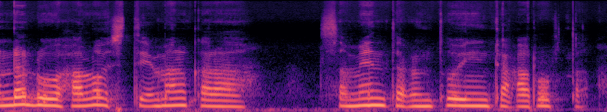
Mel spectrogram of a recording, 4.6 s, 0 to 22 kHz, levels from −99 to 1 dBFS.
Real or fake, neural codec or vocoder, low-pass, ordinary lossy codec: fake; vocoder, 44.1 kHz, 128 mel bands, Pupu-Vocoder; none; none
